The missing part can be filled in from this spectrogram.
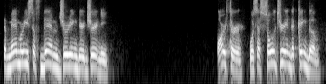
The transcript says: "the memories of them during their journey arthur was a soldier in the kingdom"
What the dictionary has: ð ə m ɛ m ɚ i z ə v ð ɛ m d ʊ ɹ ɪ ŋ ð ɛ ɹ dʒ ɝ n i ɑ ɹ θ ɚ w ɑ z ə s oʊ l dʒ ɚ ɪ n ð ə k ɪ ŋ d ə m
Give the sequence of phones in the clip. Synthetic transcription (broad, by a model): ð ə m ɛ m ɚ i s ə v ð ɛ m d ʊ ɹ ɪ ŋ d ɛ ɹ dʒ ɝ n i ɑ ɹ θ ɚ w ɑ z ə s oʊ l dʒ ɚ ɪ n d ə k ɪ ŋ d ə m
